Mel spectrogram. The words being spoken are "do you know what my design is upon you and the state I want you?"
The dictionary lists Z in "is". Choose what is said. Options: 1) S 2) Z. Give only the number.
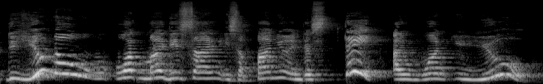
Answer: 1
